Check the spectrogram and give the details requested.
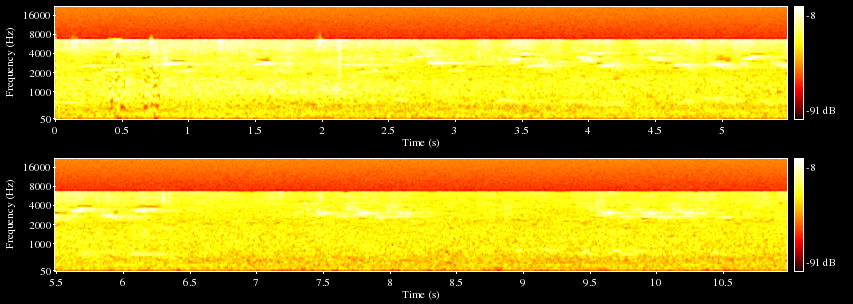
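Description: Birds chirping faintly in short, repeated calls over a steady outdoor background hiss, in clusters through the middle and again near the end.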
